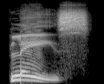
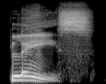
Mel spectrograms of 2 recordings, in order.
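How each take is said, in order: The two takes are said the same way.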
